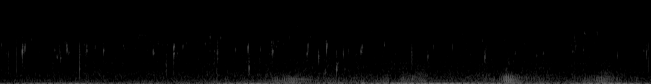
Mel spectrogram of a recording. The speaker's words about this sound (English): The rippling brook.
